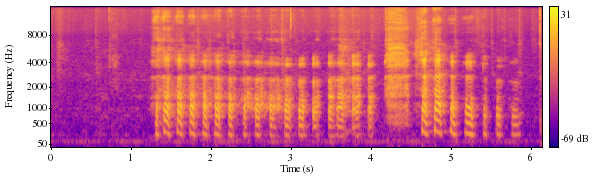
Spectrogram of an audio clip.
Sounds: Laughter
